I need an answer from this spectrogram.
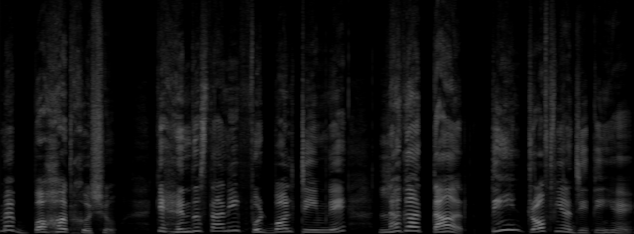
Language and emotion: Urdu, happy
